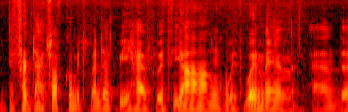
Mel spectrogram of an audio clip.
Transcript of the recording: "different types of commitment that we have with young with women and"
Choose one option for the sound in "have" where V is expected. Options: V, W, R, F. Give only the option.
V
